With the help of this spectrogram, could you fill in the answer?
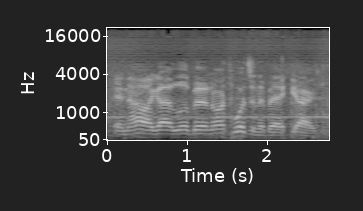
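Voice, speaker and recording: A man with a Minnesota accent, medium-pitched, with ordinary pitch variation and a moderate pace, against noticeable background noise. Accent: Upper Midwest (Minnesota) American. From Minnesota, US Upper Midwest (Columbia Heights). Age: 60s. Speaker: retiree interviewed about his life. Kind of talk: casual oral-history interview. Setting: outdoors in backyard garden.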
